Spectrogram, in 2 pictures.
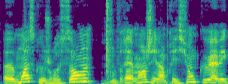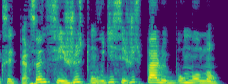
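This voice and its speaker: A woman's voice: medium pitch, lively intonation, moderate pace. A woman doing a casual tarot reading to camera, talking hesitantly with lots of fillers and repeated words, and laughing at herself. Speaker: tarot reader.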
